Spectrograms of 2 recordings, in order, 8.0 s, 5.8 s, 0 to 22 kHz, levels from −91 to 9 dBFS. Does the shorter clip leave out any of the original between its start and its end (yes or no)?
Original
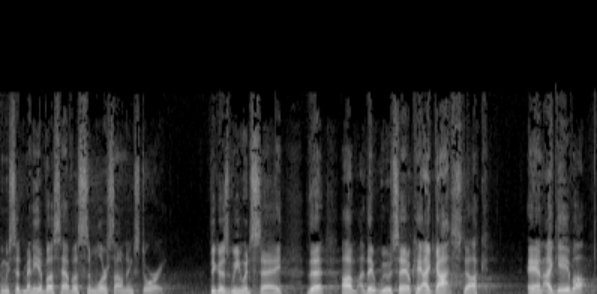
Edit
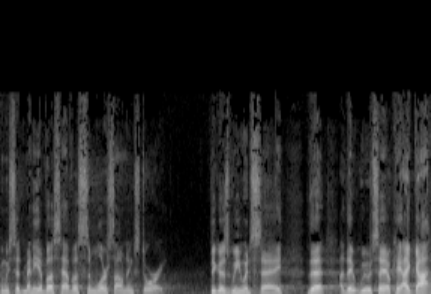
yes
